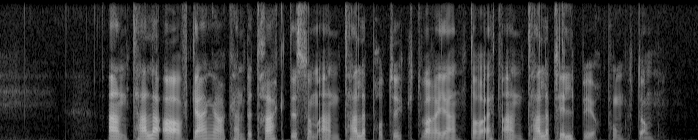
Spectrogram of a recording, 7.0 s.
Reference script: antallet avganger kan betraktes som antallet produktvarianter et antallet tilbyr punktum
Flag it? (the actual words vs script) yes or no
no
